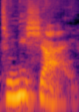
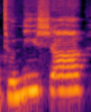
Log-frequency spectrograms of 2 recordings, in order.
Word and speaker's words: Tunishai: I love the way you say my name, Dr. Derek, Tunishai. I love it. He pronounces every syllable. I love that. Thank you so much. You don't know how many people just murdered my name. I've been called everything from Tunisia to tuna fish to Tunishi.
